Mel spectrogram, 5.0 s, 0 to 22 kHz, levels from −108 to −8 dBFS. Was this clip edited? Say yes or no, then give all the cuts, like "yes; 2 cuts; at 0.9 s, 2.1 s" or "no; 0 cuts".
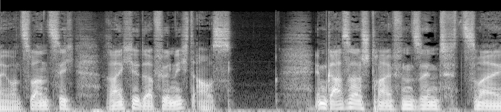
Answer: no; 0 cuts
